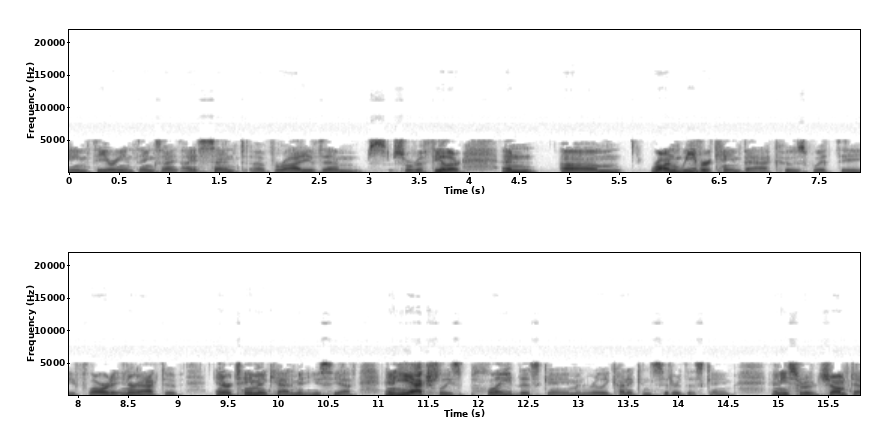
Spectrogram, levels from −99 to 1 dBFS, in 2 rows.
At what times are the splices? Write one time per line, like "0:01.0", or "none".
none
